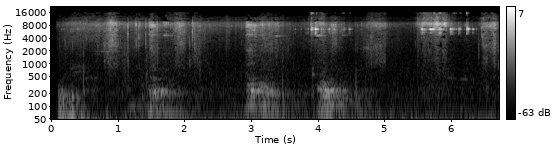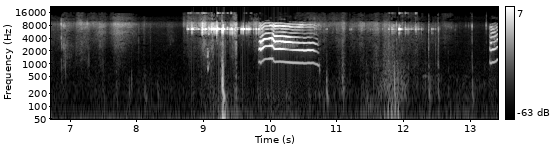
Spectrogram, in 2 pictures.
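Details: Cats outdoors in warm, sunny weather; after quiet rustling and faint scuffs, a high, thin meow around the tenth second, bending downward and held about a second, then a brief second cry at the very end.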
